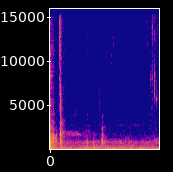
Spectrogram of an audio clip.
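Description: Faint water sounds of pumpkins being washed with rags in a wagon of water: light dripping and sloshing, with a short click at the start.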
